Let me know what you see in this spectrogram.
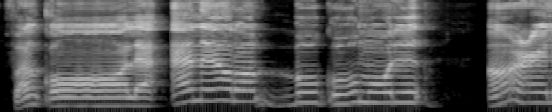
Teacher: لفظ انا یہاں پر زبر کے ساتھ الف ہے تو اصول اس کے پڑھنے کا یہ ہے کہ اسے بغیر لمبا کیے پڑھا جاتا ہے. اس لفظ انا کو جب بھی یہ لفظ انا آئے تو یہ انا نہیں پڑھیں گے بلکہ اسے انا پڑھیں گے، یعنی نون چھوٹی کے ساتھ پڑھیں گے بغیر الف کے.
